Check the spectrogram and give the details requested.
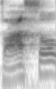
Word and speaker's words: Vassell: The refs just pronounce Vassell as Vassell, like fossil.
